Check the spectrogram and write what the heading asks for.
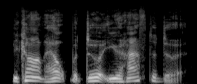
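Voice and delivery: usual speaking voice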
